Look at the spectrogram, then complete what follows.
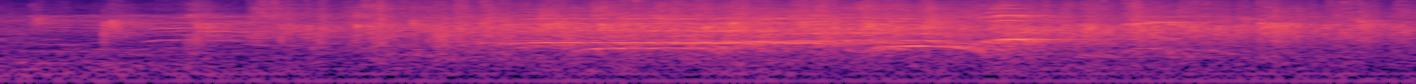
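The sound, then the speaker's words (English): An audience claps continuously for about seven seconds, a dense, steady patter that swells slightly midway, with a few voices and cheers rising above the applause. “So I don't know why you are clapping for me.”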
